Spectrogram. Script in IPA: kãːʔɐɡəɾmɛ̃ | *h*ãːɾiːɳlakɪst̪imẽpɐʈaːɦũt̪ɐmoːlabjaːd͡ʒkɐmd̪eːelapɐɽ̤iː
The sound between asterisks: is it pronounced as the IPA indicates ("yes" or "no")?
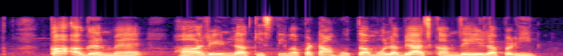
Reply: yes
